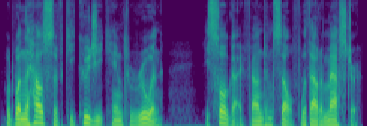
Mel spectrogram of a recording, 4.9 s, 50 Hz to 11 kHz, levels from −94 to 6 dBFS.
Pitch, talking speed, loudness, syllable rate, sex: 105 Hz, 185 wpm, -19 LUFS, 5.6 syllables/s, male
